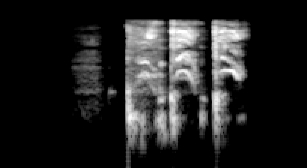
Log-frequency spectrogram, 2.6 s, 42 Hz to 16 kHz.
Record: {"cough_length": "2.6 s", "cough_amplitude": 26822, "cough_signal_mean_std_ratio": 0.44, "survey_phase": "alpha (2021-03-01 to 2021-08-12)", "age": "45-64", "gender": "Male", "wearing_mask": "No", "symptom_headache": true, "smoker_status": "Never smoked", "respiratory_condition_asthma": false, "respiratory_condition_other": false, "recruitment_source": "REACT", "submission_delay": "1 day", "covid_test_result": "Negative", "covid_test_method": "RT-qPCR"}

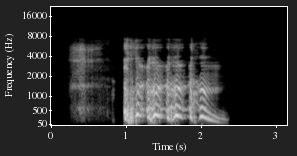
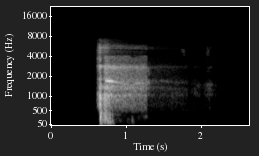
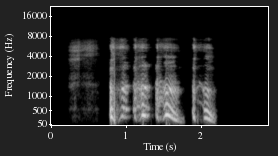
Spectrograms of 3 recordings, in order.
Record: {"cough_length": "3.2 s", "cough_amplitude": 29374, "cough_signal_mean_std_ratio": 0.47, "exhalation_length": "2.6 s", "exhalation_amplitude": 27418, "exhalation_signal_mean_std_ratio": 0.28, "three_cough_length": "2.9 s", "three_cough_amplitude": 32767, "three_cough_signal_mean_std_ratio": 0.4, "survey_phase": "alpha (2021-03-01 to 2021-08-12)", "age": "18-44", "gender": "Male", "wearing_mask": "No", "symptom_none": true, "smoker_status": "Ex-smoker", "respiratory_condition_asthma": false, "respiratory_condition_other": false, "recruitment_source": "REACT", "submission_delay": "2 days", "covid_test_result": "Negative", "covid_test_method": "RT-qPCR"}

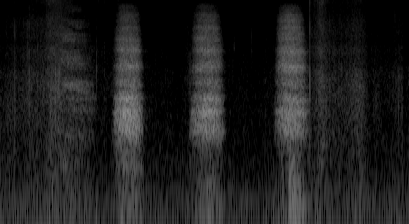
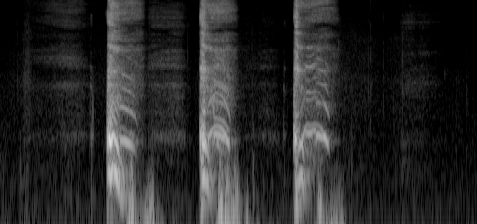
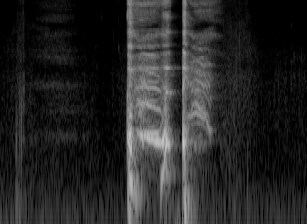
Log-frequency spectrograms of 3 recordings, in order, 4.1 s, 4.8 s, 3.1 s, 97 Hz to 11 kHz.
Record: {"exhalation_length": "4.1 s", "exhalation_amplitude": 412, "exhalation_signal_mean_std_ratio": 0.47, "three_cough_length": "4.8 s", "three_cough_amplitude": 6742, "three_cough_signal_mean_std_ratio": 0.32, "cough_length": "3.1 s", "cough_amplitude": 3632, "cough_signal_mean_std_ratio": 0.36, "survey_phase": "alpha (2021-03-01 to 2021-08-12)", "age": "45-64", "gender": "Female", "wearing_mask": "No", "symptom_none": true, "smoker_status": "Ex-smoker", "respiratory_condition_asthma": false, "respiratory_condition_other": false, "recruitment_source": "REACT", "submission_delay": "1 day", "covid_test_result": "Negative", "covid_test_method": "RT-qPCR"}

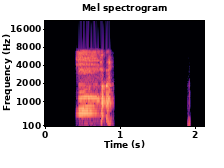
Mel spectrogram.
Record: {"cough_length": "2.1 s", "cough_amplitude": 5615, "cough_signal_mean_std_ratio": 0.36, "survey_phase": "alpha (2021-03-01 to 2021-08-12)", "age": "45-64", "gender": "Female", "wearing_mask": "No", "symptom_none": true, "smoker_status": "Never smoked", "respiratory_condition_asthma": false, "respiratory_condition_other": false, "recruitment_source": "REACT", "submission_delay": "2 days", "covid_test_result": "Negative", "covid_test_method": "RT-qPCR"}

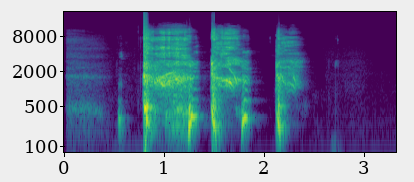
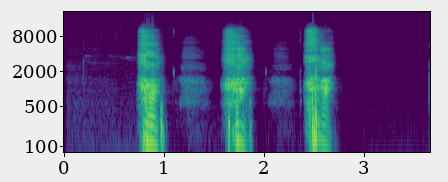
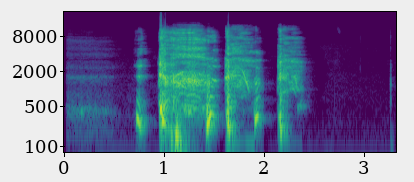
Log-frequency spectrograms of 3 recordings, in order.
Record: {"three_cough_length": "3.3 s", "three_cough_amplitude": 32768, "three_cough_signal_mean_std_ratio": 0.4, "exhalation_length": "3.7 s", "exhalation_amplitude": 32729, "exhalation_signal_mean_std_ratio": 0.33, "cough_length": "3.3 s", "cough_amplitude": 32768, "cough_signal_mean_std_ratio": 0.42, "survey_phase": "beta (2021-08-13 to 2022-03-07)", "age": "65+", "gender": "Male", "wearing_mask": "No", "symptom_new_continuous_cough": true, "symptom_runny_or_blocked_nose": true, "symptom_sore_throat": true, "symptom_fatigue": true, "symptom_onset": "4 days", "smoker_status": "Never smoked", "respiratory_condition_asthma": false, "respiratory_condition_other": false, "recruitment_source": "Test and Trace", "submission_delay": "2 days", "covid_test_result": "Positive", "covid_test_method": "RT-qPCR", "covid_ct_value": 22.1, "covid_ct_gene": "N gene"}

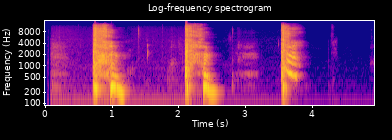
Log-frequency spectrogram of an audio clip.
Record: {"three_cough_length": "4.9 s", "three_cough_amplitude": 32614, "three_cough_signal_mean_std_ratio": 0.37, "survey_phase": "beta (2021-08-13 to 2022-03-07)", "age": "65+", "gender": "Female", "wearing_mask": "No", "symptom_none": true, "smoker_status": "Never smoked", "respiratory_condition_asthma": true, "respiratory_condition_other": false, "recruitment_source": "REACT", "submission_delay": "1 day", "covid_test_result": "Negative", "covid_test_method": "RT-qPCR", "influenza_a_test_result": "Unknown/Void", "influenza_b_test_result": "Unknown/Void"}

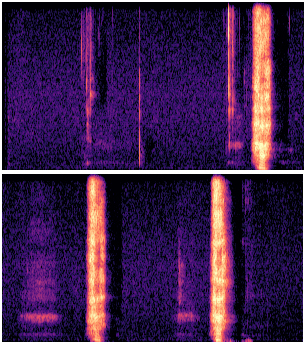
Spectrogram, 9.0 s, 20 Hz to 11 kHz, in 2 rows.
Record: {"exhalation_length": "9.0 s", "exhalation_amplitude": 32749, "exhalation_signal_mean_std_ratio": 0.18, "survey_phase": "beta (2021-08-13 to 2022-03-07)", "age": "45-64", "gender": "Female", "wearing_mask": "No", "symptom_cough_any": true, "symptom_runny_or_blocked_nose": true, "symptom_shortness_of_breath": true, "symptom_sore_throat": true, "symptom_fatigue": true, "symptom_headache": true, "symptom_loss_of_taste": true, "symptom_onset": "4 days", "smoker_status": "Never smoked", "respiratory_condition_asthma": true, "respiratory_condition_other": false, "recruitment_source": "Test and Trace", "submission_delay": "1 day", "covid_test_result": "Positive", "covid_test_method": "ePCR"}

